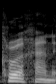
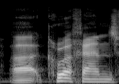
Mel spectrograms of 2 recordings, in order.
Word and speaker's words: Cruachan: I believe Cruachan is how you pronounce that name, but again, I speak under correction.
